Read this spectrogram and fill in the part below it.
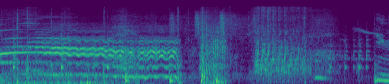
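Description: A nervous cartoon horse gives a loud, shrill whinny that wavers and trails off, followed by snorts and a few clip-clopping hoof sounds.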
